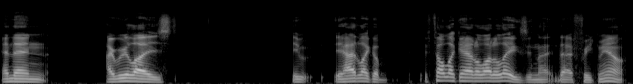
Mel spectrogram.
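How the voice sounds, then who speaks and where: Young male podcast host, smooth and clear, close dry sound, rambling anecdotes full of restarts. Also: medium pitch, normal speed, dry recording. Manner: animated, acting out his own reactions. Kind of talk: casual storytelling monologue.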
